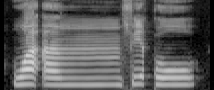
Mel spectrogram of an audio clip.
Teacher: حرف القاف کی ادائیگی زبان کے جڑ اور تالو کے نرم حصے سے ہے، قاف حروف التفخیم میں سے ہے، تو ہم یہ حرف کو موٹی آواز میں پڑھیں گے۔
